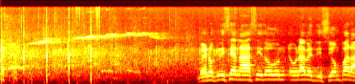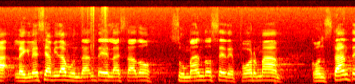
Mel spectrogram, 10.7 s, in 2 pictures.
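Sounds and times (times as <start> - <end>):
audience applause: 0.0 - 3.5
thin high whistle-like tone: 0.4 - 2.6
speech: 3.0 - 10.6.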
